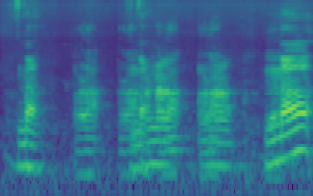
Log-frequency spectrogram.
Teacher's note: Murdhana means the uppermost part in your mouth. Murdhana, the tongue touches the uppermost part. · Term: retroflex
